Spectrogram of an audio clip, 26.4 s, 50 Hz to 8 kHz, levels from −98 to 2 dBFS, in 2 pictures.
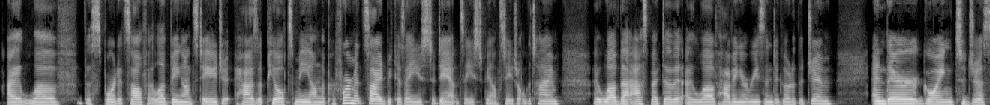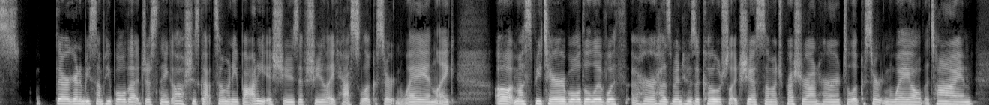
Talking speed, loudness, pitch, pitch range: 250 wpm, -19 LUFS, 160 Hz, 150-170 Hz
